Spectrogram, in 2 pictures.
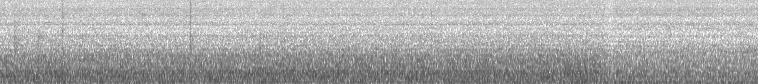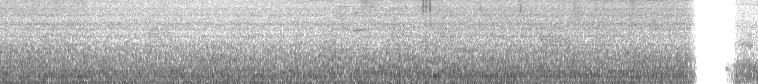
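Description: Steady background noise of a workroom, an even hiss with a low hum, which shifts slightly about nine seconds in and cuts out just before the end.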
